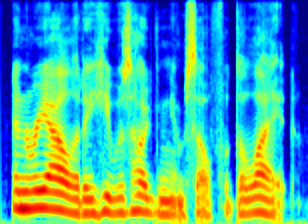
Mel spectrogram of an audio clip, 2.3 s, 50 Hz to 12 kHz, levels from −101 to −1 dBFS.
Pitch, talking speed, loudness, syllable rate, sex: 180 Hz, 205 wpm, -16 LUFS, 6.3 syllables/s, female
